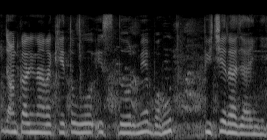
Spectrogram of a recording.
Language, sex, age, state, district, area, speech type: Urdu, female, 60+, Bihar, Khagaria, rural, spontaneous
